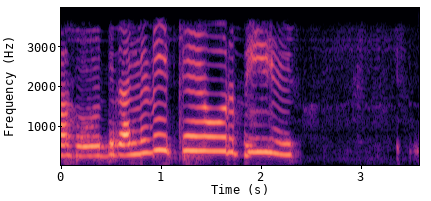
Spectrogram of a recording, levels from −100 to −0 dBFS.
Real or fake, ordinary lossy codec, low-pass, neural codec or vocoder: fake; none; 3.6 kHz; codec, 44.1 kHz, 1.7 kbps, Pupu-Codec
